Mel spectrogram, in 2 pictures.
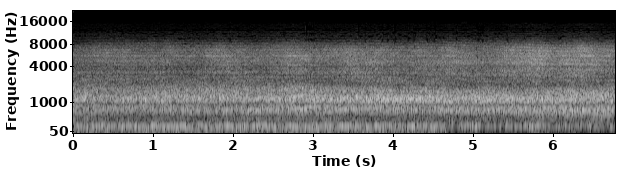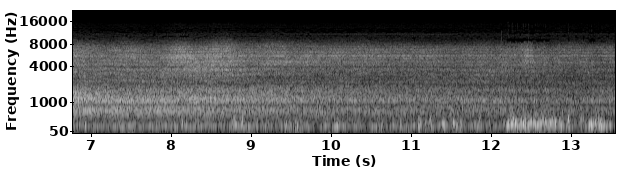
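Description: Airbus A320 jet engines running at taxi power as the airliner taxis past: a steady jet whine with a thin high tone running through it. The sound eases off slightly as the aircraft turns away, and a deeper uneven rumble comes in near the end.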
